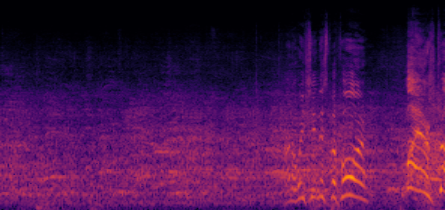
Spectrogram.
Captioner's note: crowd chatter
